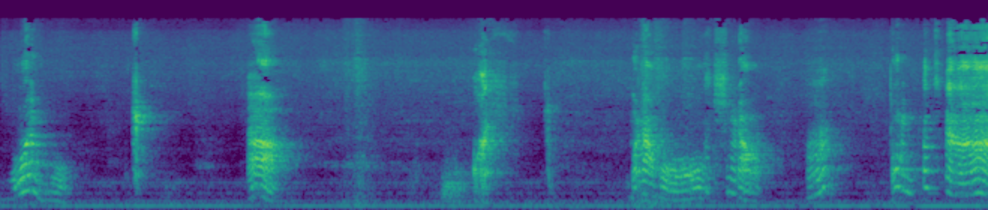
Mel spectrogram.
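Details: Grey parrot mumbling speech-like phrases to itself, some words pretty and some not, the sounds unclear; scattered short bursts of warbling, speech-like syllables with pauses between them, indoors.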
